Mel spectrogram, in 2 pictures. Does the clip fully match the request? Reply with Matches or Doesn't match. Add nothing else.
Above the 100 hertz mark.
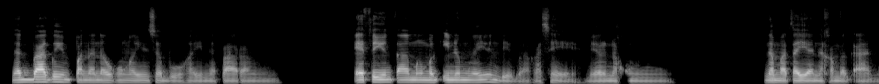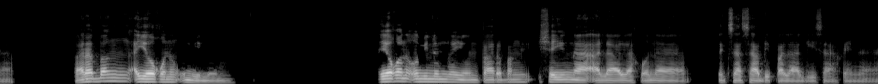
Doesn't match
